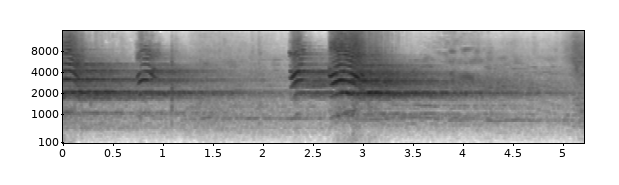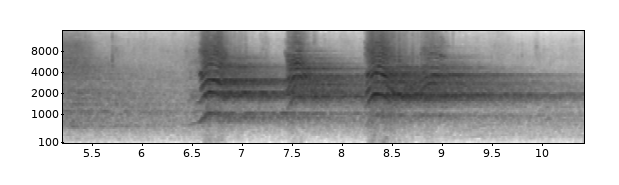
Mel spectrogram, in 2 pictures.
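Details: Aquarium belugas Hodoi, Taanya and Mirai, Port of Nagoya, March 2021, during training and a pool transfer. Repeated squeaky, reedy harmonic calls with pulsed onsets come in four or five bursts, echoing in a large indoor hall.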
